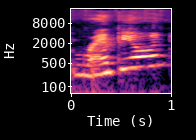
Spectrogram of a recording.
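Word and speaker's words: Rampion: the fairy tale called a rampon is how I would pronounce it r a m p i o n and that's the classification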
